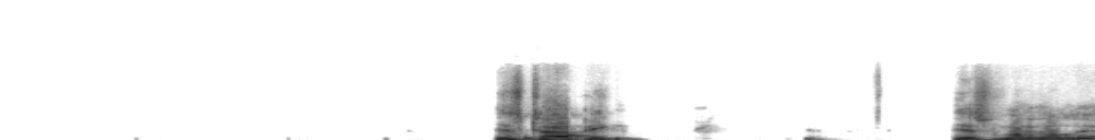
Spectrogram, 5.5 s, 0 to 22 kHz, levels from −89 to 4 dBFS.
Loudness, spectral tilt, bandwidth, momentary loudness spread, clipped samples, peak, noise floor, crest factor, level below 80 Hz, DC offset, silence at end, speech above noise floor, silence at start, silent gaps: -15 LUFS; -6 dB/octave; 11.5 kHz; 14 LU; under 0.1%; 0 dBFS; -58 dBFS; 18 dB; -54 dBFS; under 0.1%; 0 s; 44 dB; 2.5 s; 3.84-3.92 s, 4.57-4.73 s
